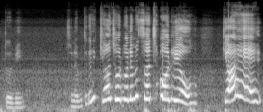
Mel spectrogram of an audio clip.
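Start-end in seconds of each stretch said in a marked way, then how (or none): 1.8-5.2 very high, loud protesting voice; indignant little girl. Acted. Shanaya denies lying to father, loud and indignant. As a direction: protest shrilly that you are truthful. Acted child protests accusation.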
